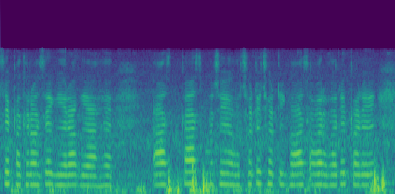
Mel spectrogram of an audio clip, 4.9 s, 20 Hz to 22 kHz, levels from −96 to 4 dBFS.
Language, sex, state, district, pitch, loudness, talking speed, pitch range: Hindi, male, Chandigarh, Chandigarh, 220 Hz, -21 LUFS, 170 wpm, 215-230 Hz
